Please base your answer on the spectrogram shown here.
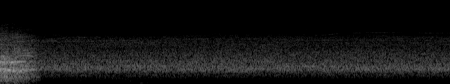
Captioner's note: crowd cheering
